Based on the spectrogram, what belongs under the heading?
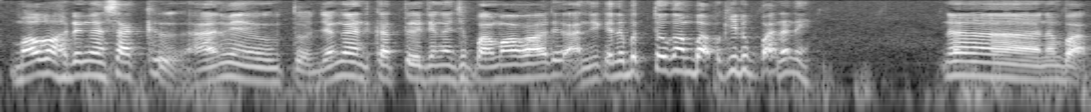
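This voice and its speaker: A gravelly, high-voiced Malaysian preacher. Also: male voice, normal speed, slight background noise. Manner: chatty, teasing, chuckles at his own jokes. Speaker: ustaz giving an online religious talk. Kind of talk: informal sermon.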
